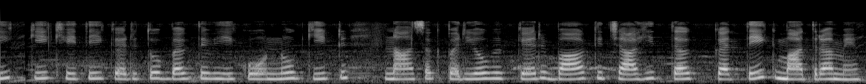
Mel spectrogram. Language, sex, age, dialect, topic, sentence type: Maithili, female, 41-45, Bajjika, agriculture, question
